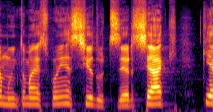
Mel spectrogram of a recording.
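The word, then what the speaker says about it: Trzeciak: Então é T-R-Z-E. Então depois de 3 consoantes vem a primeira vogal. Então é difícil a pronúncia, Tzerciak.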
